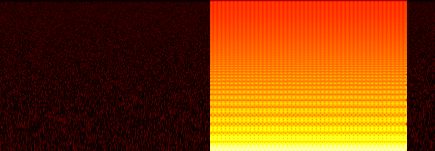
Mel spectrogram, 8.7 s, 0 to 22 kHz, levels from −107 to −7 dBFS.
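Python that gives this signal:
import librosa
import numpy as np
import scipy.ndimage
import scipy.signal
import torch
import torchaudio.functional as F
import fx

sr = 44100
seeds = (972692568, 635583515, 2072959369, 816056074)

y = fx.pulse(sr, length_s=3.92, hz=62.1, level_db=-15.0, duty_pct=26)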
